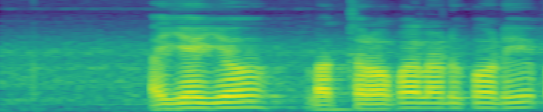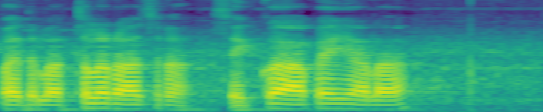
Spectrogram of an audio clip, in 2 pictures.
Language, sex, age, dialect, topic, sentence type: Telugu, male, 18-24, Utterandhra, banking, statement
